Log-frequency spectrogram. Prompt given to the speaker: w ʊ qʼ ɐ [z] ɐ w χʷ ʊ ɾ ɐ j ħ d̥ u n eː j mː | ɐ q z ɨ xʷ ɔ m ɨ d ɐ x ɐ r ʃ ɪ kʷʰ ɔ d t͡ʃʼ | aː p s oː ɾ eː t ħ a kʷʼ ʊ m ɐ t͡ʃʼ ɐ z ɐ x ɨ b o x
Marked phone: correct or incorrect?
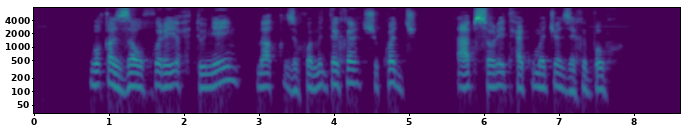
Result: correct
